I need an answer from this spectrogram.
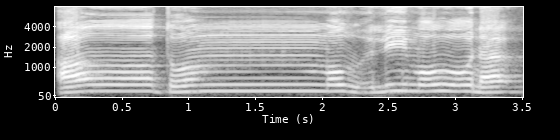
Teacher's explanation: ہیں، ان پہ بھی غنّہ ہے، اور دوسری جو میم ہے، میم ساکن کے بعد دوسری میم آ رہی ہے، تو اس میں بھی غنّہ ہے، میم مشدد بھی ہے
